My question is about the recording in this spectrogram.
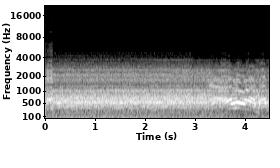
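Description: Uniden Grant XL CB radio receiving: a steady hiss of static, with a weak station's garbled, warbling voice breaking through near the end.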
